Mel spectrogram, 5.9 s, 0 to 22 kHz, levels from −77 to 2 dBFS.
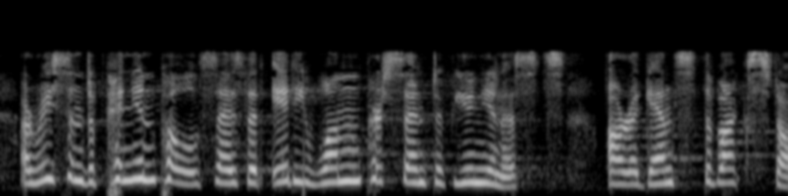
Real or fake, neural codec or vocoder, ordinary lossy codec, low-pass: real; none; none; 7.2 kHz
